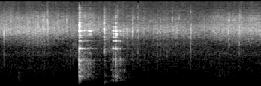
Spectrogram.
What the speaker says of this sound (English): What I like to do is begin by sauteing just a little bit of zucchini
